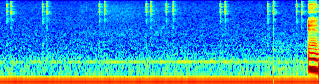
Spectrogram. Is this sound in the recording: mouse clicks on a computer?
yes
